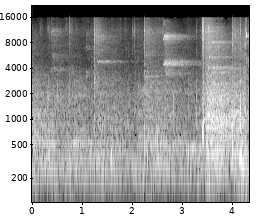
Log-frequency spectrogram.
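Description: Badminton rally: three sharp racket strikes on the shuttlecock about a second apart, with shoes squeaking on the wooden court and voices in the background.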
